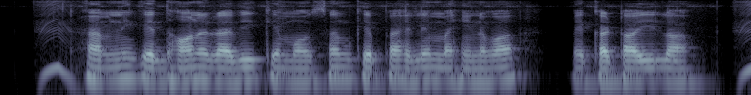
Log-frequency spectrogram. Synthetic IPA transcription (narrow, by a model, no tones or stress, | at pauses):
həmniked̪ʱɔːnɾəʋikemɔːsəmkepɛɦleməɦiːnʋã | mẽkɐʈaːilaː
